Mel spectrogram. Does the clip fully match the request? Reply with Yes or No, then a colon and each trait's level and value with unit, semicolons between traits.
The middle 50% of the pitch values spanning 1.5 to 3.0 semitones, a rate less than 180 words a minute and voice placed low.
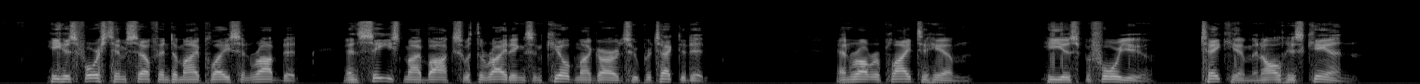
Yes: narrow, 2.5 semitones; average, 165 wpm; low, 110 Hz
